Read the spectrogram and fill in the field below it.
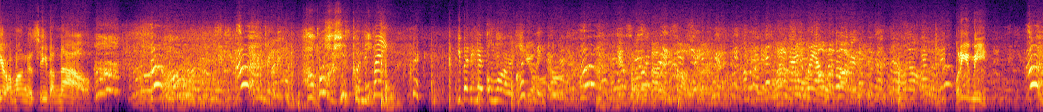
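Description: A crowd of men and women chatter and talk over one another.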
